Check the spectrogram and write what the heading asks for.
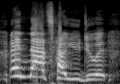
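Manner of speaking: triumphant tutorial finish, loud and high; excited. Pretend. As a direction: land it like a big reveal. Tutorial payoff shout.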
